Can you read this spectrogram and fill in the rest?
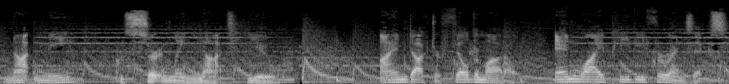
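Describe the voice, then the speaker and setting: A man's voice: lowish voice, a little slow, natural voice. A man playing a grave, determined New York police forensic detective in a dramatic audiobook trailer. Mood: grave, haunted. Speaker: promo narrator. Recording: loud music under the voice.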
